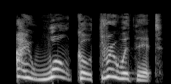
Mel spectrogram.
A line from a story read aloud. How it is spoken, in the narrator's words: shouted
